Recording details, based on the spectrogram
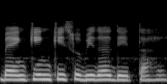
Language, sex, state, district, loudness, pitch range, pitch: Hindi, female, Chhattisgarh, Raigarh, -22 LUFS, 210-225 Hz, 215 Hz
